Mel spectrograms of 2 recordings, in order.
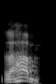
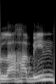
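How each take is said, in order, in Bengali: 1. শব্দটি 'b' উচ্চারণে হঠাৎ শেষ হয়ে যায়। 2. শব্দের শেষে একটা বাড়তি 'in' উচ্চারণ আছে। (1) "ওয়াকফ করে ফেলতেছি এটা হয়ে যাবে কি লাহাব" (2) "লাহাবিন ছিল"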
